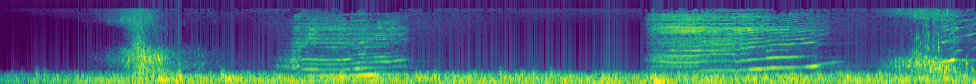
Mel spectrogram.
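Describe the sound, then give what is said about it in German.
Fin whale sounds recorded underwater: several rising, harmonic moaning calls surface over a continuous low rumble that stays loud and steady throughout. “So klingt ein Finnwal beim ganz großen Geschäft.”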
